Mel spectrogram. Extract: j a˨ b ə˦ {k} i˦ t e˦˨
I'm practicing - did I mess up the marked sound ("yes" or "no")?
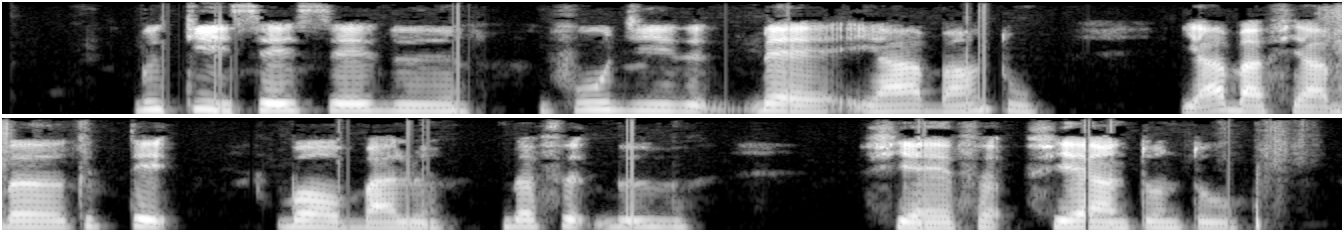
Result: no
